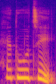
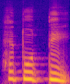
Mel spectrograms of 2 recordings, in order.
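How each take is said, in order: First: The middle consonant is a j sound. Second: The middle consonant is a plain d sound. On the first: The speaker calls it right. "이렇게 바뀌는 거거든요" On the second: The speaker calls it wrong. "이게 아니라"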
